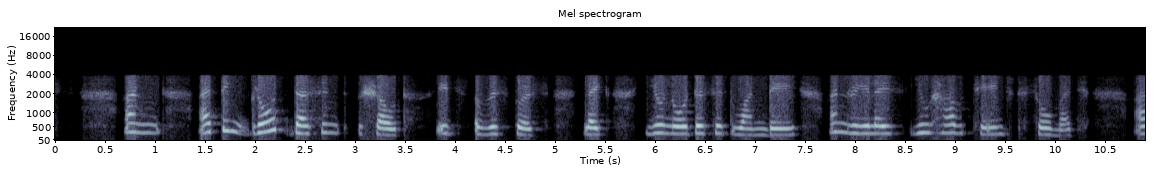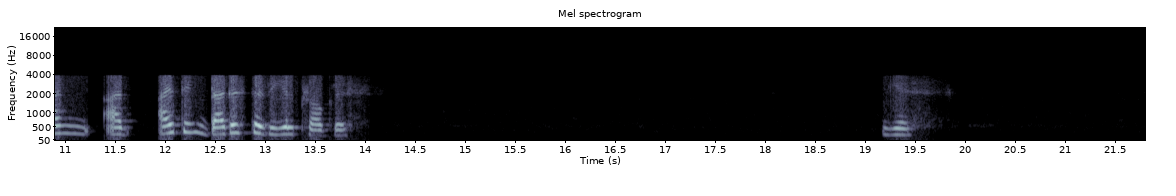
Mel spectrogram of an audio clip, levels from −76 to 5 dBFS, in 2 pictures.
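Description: Throughout, the speech carries G.726 ADPCM damage. A harsh, rasping hiss tracks its level, suggesting 16 kbit/s coding. Nothing passes above 3.9 kHz.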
